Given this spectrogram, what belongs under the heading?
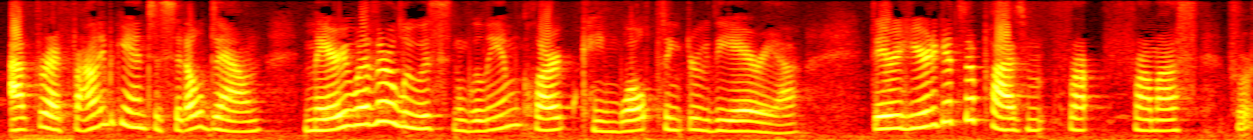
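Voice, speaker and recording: Eager young woman guide young woman reading, fairly high, plain. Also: fairly bright tone, lightly acted. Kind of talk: school-project role-play reading.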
